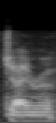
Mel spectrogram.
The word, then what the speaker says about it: gyro: Pronounced gyro. – It's gyro, actually.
